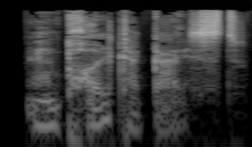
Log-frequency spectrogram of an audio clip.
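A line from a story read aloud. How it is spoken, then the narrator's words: Whisper. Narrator (German): flüsterte Percy den Erstklässlern zu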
